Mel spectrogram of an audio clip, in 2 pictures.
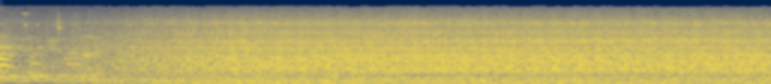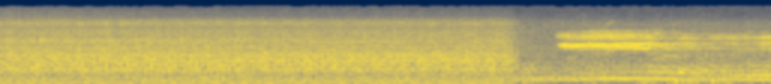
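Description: School bus diesel engine running close by: a steady low rumble under a broad hiss. It cuts off abruptly shortly before the end, and music takes over.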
